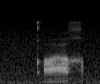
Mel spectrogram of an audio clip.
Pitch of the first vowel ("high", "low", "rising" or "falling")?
rising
